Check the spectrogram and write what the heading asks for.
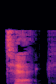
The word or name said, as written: tec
